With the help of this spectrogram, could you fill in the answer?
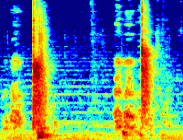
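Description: slow clapping

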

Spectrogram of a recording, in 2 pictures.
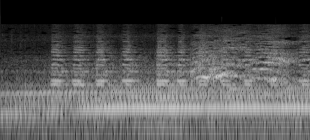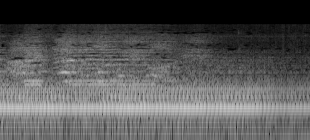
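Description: car engine accelerating

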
